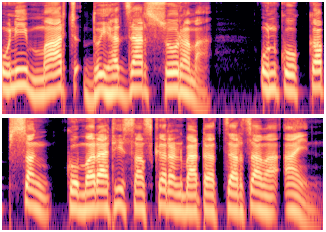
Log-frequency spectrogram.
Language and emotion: Nepali, neutral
